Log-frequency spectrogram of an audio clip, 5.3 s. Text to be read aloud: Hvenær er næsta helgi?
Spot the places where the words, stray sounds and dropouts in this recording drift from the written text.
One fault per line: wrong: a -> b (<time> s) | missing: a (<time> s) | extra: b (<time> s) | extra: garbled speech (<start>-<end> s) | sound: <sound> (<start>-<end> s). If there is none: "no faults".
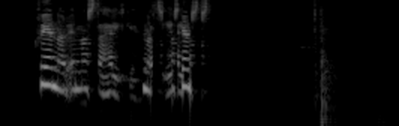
extra: garbled speech (1.9-2.8 s)
sound: squeak (4.0-4.7 s)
